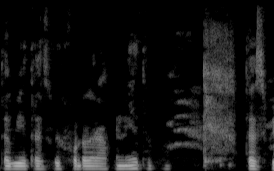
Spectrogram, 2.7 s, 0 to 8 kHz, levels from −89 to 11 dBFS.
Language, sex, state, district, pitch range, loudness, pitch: Hindi, male, Jharkhand, Jamtara, 125-130 Hz, -33 LUFS, 125 Hz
